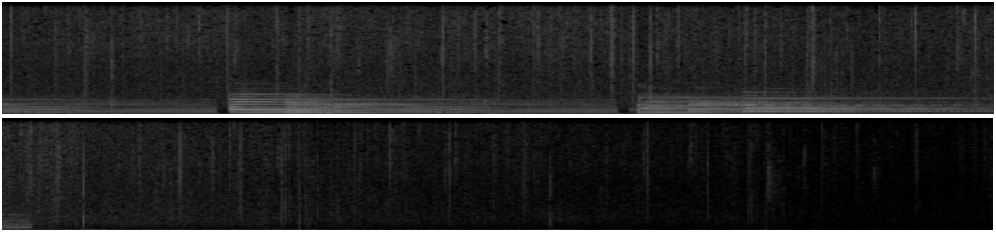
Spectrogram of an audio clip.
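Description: Lofi track closing: sustained chords struck about every three seconds over a rain-sound bed. The chords stop about halfway through, leaving the rain alone, which fades out toward the end.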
